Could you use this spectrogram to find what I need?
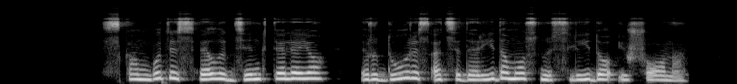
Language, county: Lithuanian, Vilnius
